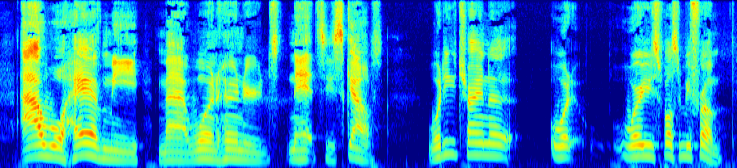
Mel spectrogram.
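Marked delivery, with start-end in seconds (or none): 0.2-3.8 very slow, badly done Southern drawl. Imitating Brad Pitt's accent as Aldo Raine: Brad Pitt Aldo Raine impression.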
